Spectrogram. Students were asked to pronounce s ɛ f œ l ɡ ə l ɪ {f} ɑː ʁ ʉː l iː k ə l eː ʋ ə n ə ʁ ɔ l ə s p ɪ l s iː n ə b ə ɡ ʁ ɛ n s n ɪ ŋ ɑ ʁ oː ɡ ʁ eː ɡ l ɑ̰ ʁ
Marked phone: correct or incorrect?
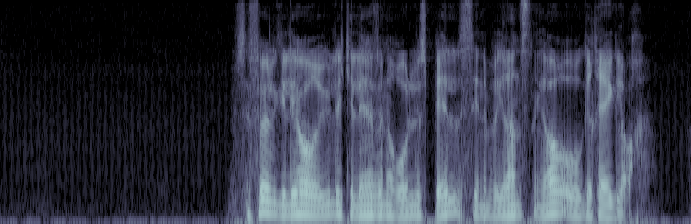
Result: incorrect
